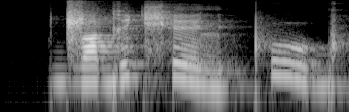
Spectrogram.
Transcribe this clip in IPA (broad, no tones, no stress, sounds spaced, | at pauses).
ɖ͡ʐ a ɡ ɪ t͡ɕʰ e lʲ | pʰ u ɡ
